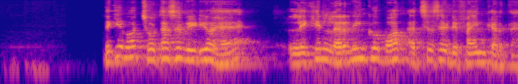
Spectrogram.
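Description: A man talks cheerfully over an online call.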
